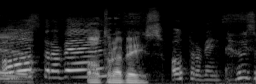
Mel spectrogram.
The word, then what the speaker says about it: otra vez: Ultra vez. Otra vez.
